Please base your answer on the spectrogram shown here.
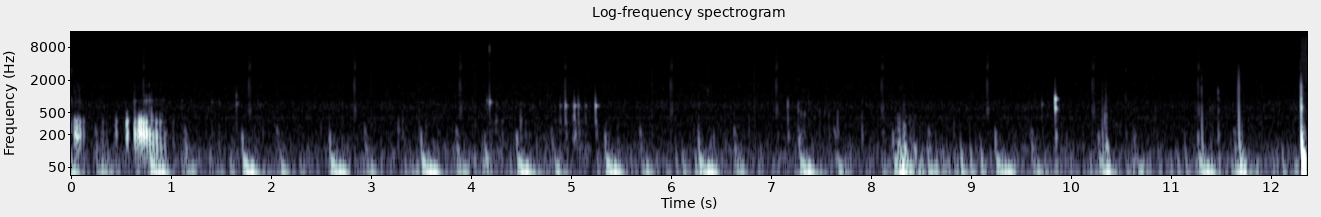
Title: Stomach Sound ASMR | My Stomach Makes Noises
